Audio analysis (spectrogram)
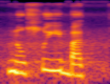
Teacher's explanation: تا ساکن ہے مگر یہ قلقلہ حروف میں نہیں ہے اس لیے اس کو منہ میں دبا لیا گیا ہے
